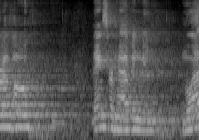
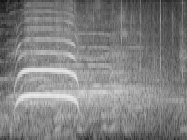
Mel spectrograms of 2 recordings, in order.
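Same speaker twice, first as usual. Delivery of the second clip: cheering yell; 20 dB louder, much slower than usual. Real, not acted. Cheering at the bar.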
